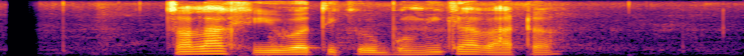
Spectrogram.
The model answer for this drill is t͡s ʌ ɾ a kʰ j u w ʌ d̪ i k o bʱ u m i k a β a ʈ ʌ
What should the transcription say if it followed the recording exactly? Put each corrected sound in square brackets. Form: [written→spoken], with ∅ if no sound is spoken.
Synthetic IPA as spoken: t͡s ʌ [ɾ→l] a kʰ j u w ʌ [d̪→t̪] i k o bʱ u m i k a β a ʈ ʌ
